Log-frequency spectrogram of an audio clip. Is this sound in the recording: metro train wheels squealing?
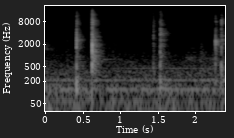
no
